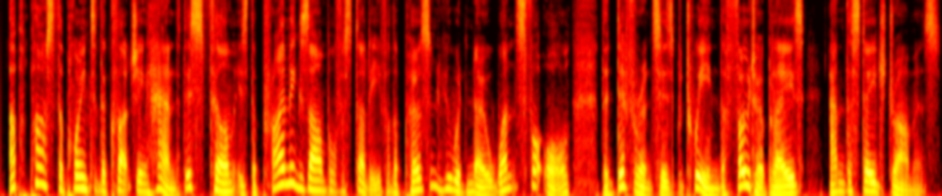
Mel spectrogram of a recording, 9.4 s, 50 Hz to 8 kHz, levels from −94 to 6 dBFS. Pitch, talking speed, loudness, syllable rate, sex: 130 Hz, 215 wpm, -19 LUFS, 5.5 syllables/s, male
